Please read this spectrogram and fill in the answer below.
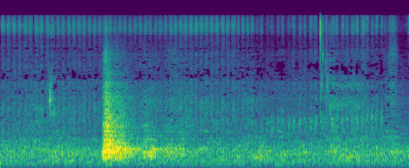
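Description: A colored pencil shading back and forth on a workbook's paper page: soft, scratchy rubbing strokes, louder for about a second some two seconds in.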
